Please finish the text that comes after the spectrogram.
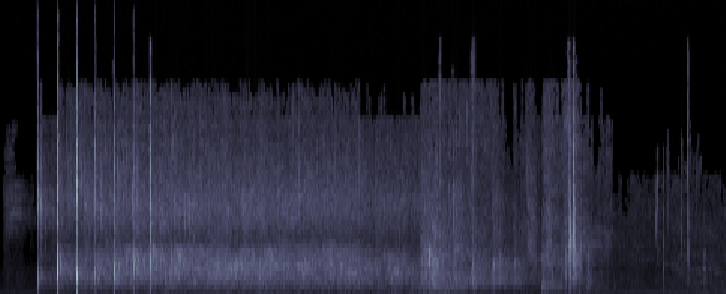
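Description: A church audience bursts into applause welcoming a guest speaker, opening with a few sharp, evenly spaced claps before settling into a steady, dense wash of clapping that swells briefly near the end, then fades away.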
